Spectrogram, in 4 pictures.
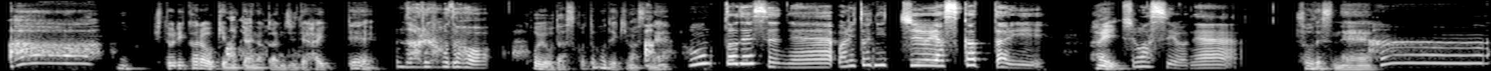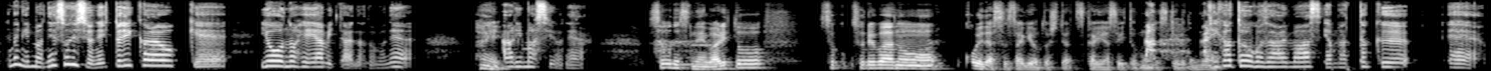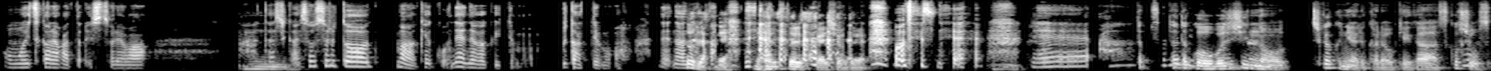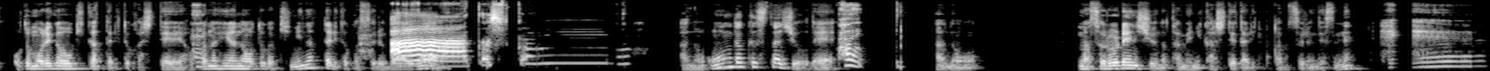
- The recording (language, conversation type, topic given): Japanese, advice, 集中して作業する時間をどうやって確保すればいいですか？
- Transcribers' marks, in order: tapping; other background noise; chuckle; laughing while speaking: "なんなら。そうですね"; unintelligible speech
